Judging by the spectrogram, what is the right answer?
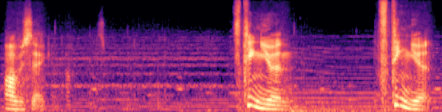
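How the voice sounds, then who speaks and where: A man's voice: on the high side, very animated, normal speed, bright, forceful tone. A man streaming a video game, giving casual commentary with jokey, irreverent asides. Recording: music and game noises behind.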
